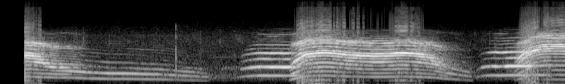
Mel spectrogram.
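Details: Cats fighting and angry: a long wavering yowl with rich harmonics sags and fades, then a louder, rising-and-falling howl swells for nearly two seconds before another harsh yowl breaks in at the end.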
